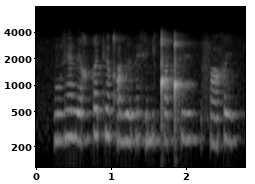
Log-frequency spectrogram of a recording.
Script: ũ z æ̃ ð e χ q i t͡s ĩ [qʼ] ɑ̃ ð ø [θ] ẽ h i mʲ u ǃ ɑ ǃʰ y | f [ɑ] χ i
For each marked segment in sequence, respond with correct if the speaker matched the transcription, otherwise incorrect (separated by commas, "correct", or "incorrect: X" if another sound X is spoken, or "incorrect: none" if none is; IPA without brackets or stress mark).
correct, correct, incorrect: ɑ̃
